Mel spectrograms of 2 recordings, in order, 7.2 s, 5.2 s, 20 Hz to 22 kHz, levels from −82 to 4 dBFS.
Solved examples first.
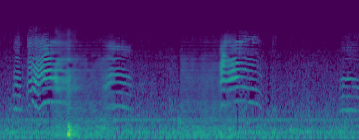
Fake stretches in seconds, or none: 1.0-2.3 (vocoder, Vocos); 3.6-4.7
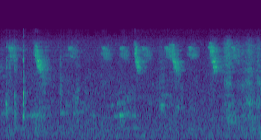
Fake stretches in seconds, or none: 0.4-2.7 (vocoder, Vocos)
